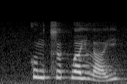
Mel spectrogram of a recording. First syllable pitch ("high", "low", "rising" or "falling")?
high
